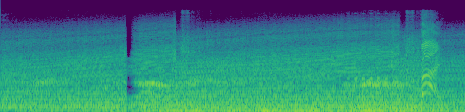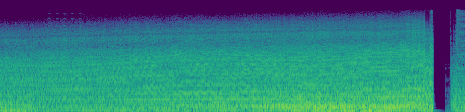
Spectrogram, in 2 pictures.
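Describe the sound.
A racing car engine from an audio video game played in the dark, a steady whining drone with brief sweeping pitch glides and a few sharp clicks that ends abruptly.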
